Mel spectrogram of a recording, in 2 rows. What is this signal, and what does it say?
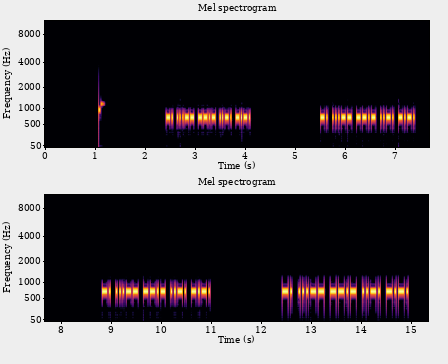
Morse code, heard as a keyed tone, about 39 wpm, 700 Hz. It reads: N3QFC N3QFC N3QFC N3QFC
